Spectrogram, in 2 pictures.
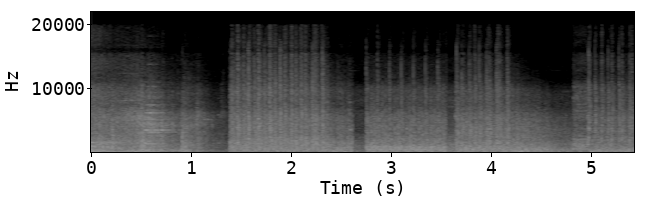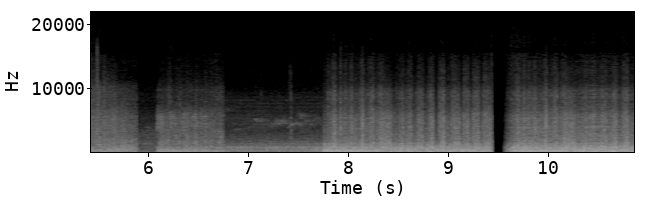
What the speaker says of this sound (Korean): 이를 탐지한 비호복합이 30mm 대공포를 발사합니다.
